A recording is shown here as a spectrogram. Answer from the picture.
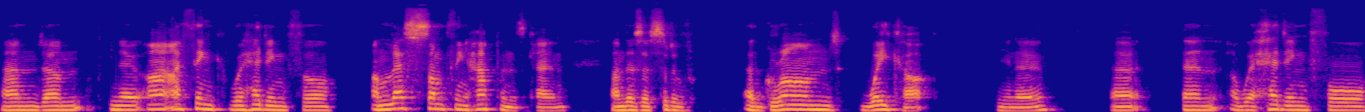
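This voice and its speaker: Speaking very slowly with a British accent, a man keeps a medium pitch and fairly even intonation on a very clean recording with a silent background. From UK. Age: 60s. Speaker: health researcher and former HIV nurse. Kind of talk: interview.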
